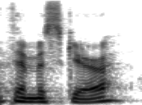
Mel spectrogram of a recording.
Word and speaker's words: Themyscira: She says, you know, and she talks about Themyscira. That's how I'm pronouncing it. – That's correct. – Right, yeah.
